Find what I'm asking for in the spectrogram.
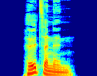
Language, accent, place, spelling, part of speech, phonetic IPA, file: German, Germany, Berlin, hölzernen, adjective, [ˈhœlt͡sɐnən], De-hölzernen.ogg
- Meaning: inflection of hölzern: 1. strong genitive masculine/neuter singular 2. weak/mixed genitive/dative all-gender singular 3. strong/weak/mixed accusative masculine singular 4. strong dative plural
